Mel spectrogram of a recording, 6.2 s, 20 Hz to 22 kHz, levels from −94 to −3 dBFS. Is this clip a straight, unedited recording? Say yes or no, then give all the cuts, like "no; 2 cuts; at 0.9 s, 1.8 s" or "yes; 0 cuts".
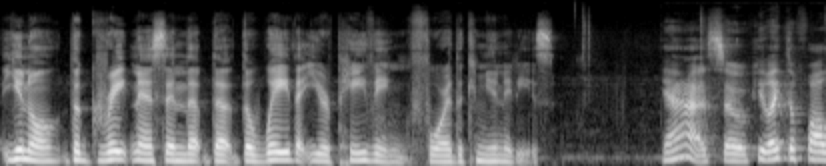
yes; 0 cuts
